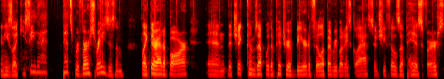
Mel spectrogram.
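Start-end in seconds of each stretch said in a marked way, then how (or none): 0.4-2.5 half-whispered, hushed stage whisper aside. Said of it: "whispering in Rob Schneider's ear".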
